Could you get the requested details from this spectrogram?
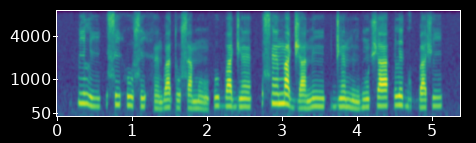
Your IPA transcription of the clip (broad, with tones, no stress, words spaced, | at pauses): k͡pi˦li˧ | si˦hu˦˨si˧ hɛ̃˨ba˧tu˨ sa˨mũ˨ | u˧ba˧d͡ʒɛ̃˧ | sɛ̃˦ ma˦˨d͡ʒa˨nĩ˧ | d͡ʒɛ̃˧mĩ˨ɡ͡bũ˧ ʃa˦ | le˧ɡu˨ ɡ͡ba˧ʃi˦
